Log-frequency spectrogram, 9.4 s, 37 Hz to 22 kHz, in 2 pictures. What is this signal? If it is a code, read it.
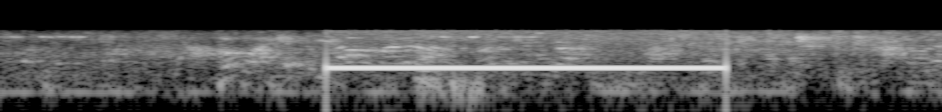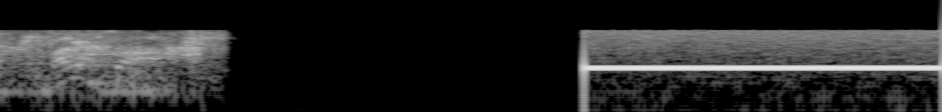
Ringback tone (North America), 440 + 480 Hz.
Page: Limeira IV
